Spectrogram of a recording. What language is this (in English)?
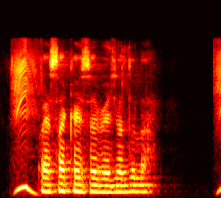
Bhojpuri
